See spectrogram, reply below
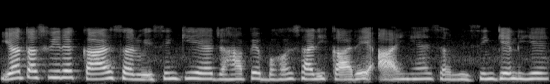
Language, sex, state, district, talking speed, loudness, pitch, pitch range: Hindi, female, Uttar Pradesh, Jyotiba Phule Nagar, 185 wpm, -15 LUFS, 255 Hz, 245-270 Hz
